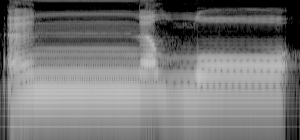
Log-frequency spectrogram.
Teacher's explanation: लाम जलाला को हम भारी पढ़ते हैं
